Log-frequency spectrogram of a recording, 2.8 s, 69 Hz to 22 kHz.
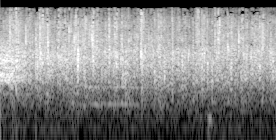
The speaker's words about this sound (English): Today, this week, marks 60 years of Central. Y'all can clap for that, because that's pretty awesome.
